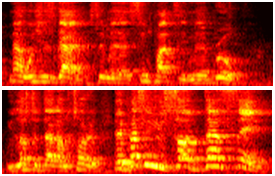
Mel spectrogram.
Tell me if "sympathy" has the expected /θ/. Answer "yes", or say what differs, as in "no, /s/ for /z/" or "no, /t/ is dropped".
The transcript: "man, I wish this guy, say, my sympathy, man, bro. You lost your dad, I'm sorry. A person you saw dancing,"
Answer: no, /t/ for /θ/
